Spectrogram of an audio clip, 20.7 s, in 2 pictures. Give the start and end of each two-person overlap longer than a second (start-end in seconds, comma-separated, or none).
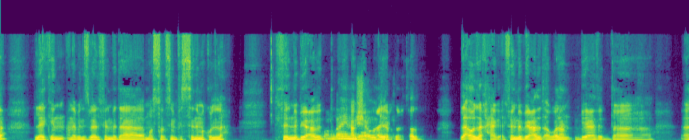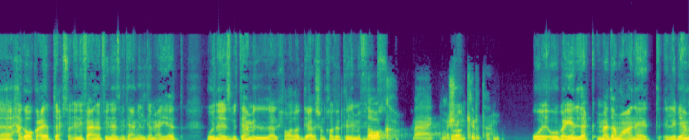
4.7-6.0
